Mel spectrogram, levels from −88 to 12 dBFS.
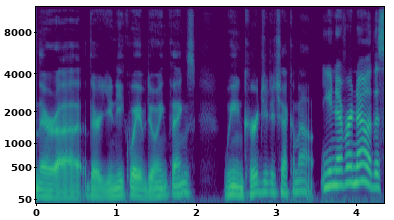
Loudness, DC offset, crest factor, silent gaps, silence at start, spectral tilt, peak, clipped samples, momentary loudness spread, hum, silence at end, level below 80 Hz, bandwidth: -26 LUFS; under 0.1%; 16 dB; none; 0 s; -6 dB/octave; -10 dBFS; under 0.1%; 11 LU; none; 0 s; -46 dBFS; 12 kHz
